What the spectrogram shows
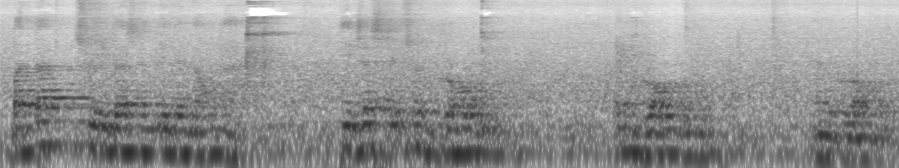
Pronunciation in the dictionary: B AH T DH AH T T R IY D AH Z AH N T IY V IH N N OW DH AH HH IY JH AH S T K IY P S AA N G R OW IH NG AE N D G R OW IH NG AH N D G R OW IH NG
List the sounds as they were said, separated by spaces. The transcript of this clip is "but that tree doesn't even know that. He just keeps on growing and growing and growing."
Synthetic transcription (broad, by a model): B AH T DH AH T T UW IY D AH Z AH N T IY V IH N L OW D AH HH IY JH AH S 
